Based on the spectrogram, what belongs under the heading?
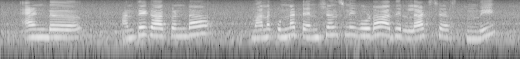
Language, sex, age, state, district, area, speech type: Telugu, female, 45-60, Andhra Pradesh, Eluru, urban, spontaneous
